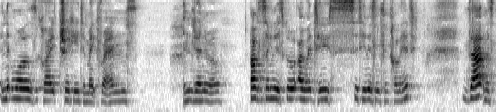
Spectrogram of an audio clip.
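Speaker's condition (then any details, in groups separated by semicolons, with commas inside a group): Down syndrome; slow learning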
